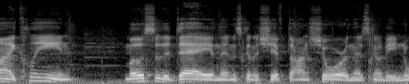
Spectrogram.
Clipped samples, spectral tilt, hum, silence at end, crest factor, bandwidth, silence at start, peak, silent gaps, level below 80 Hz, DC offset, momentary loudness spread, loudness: under 0.1%; -5.5 dB/octave; none; 0 s; 16 dB; 19.5 kHz; 0 s; 0 dBFS; none; -42 dBFS; 0.7%; 7 LU; -17 LUFS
